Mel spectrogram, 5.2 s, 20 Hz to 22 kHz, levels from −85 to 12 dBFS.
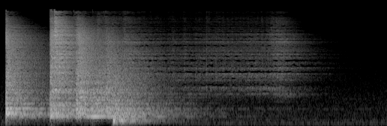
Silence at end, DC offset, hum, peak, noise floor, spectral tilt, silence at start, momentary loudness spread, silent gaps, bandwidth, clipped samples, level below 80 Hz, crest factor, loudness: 1.25 s; under 0.1%; none; -2 dBFS; -65 dBFS; -2.5 dB/octave; 0.05 s; 26 LU; none; 16 kHz; under 0.1%; -68 dBFS; 22 dB; -19 LUFS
